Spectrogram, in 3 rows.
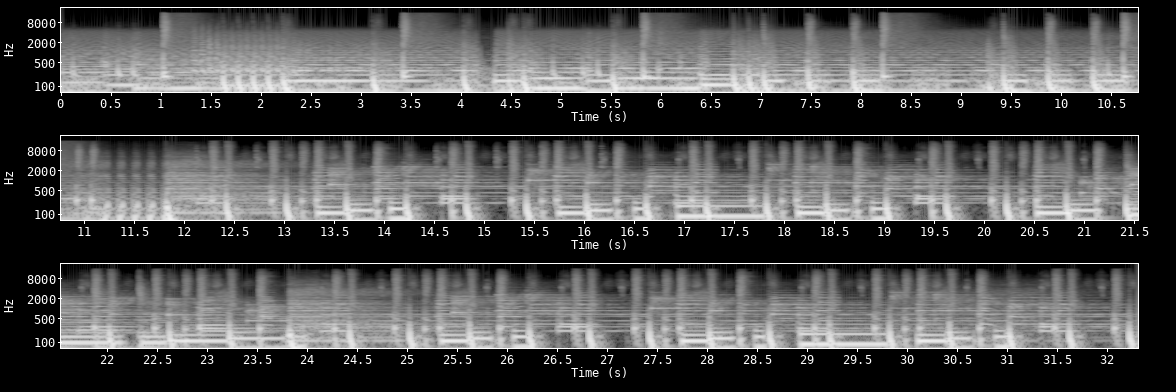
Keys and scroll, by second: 0.2 ctrl+s, 0.6 ctrl+s, 17.0 f, 25.0 ctrl+z, 29.7 Return, 29.7 0.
